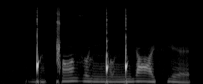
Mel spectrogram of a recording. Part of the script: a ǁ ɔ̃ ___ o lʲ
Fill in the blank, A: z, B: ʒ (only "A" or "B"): A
